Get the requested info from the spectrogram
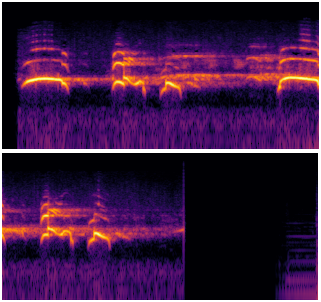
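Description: A large bird calling: ringing honk-like calls in two bursts, each a long call followed by three short ones, stopping about five seconds in.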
